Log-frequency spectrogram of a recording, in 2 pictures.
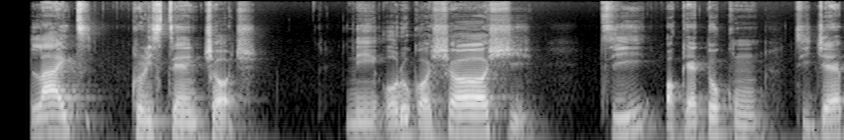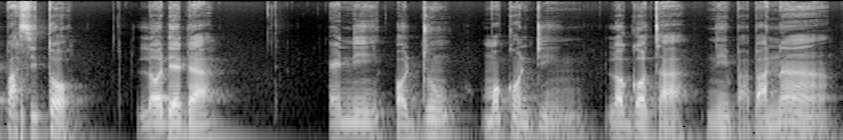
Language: Yoruba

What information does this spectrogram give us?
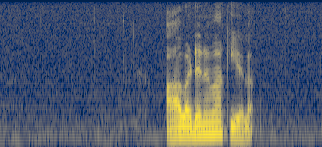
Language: Sinhala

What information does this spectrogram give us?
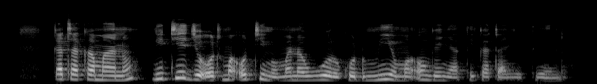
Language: Luo (Kenya and Tanzania)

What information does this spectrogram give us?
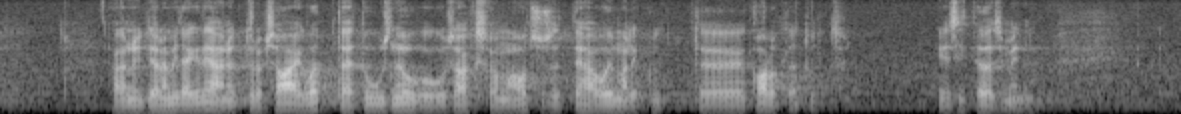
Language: Estonian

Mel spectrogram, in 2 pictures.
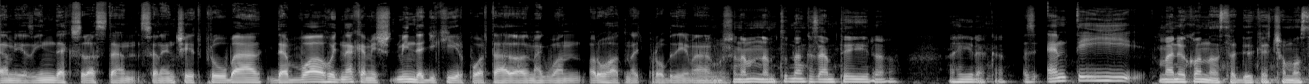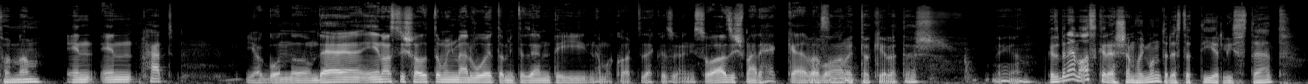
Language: Hungarian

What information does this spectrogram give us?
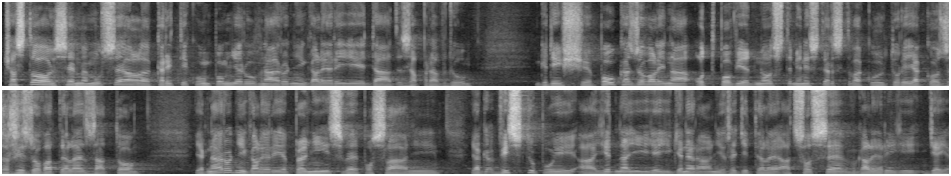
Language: Czech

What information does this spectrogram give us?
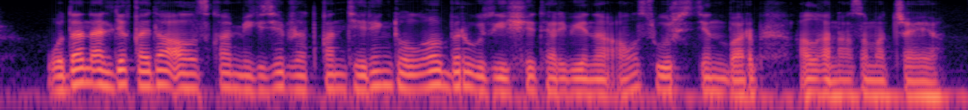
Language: Kazakh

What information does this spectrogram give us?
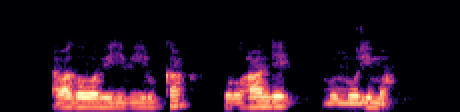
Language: Kinyarwanda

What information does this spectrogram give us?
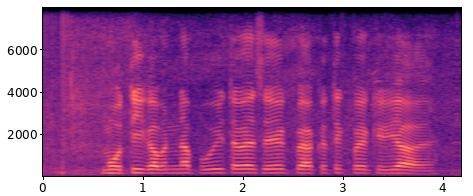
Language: Hindi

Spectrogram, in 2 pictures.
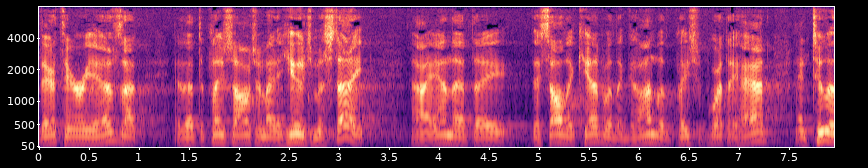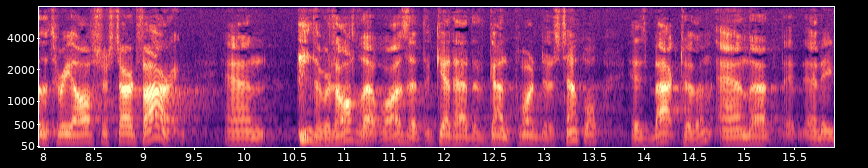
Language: English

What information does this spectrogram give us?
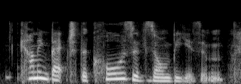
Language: English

